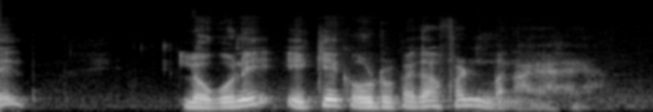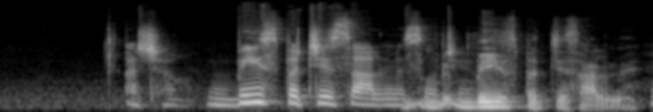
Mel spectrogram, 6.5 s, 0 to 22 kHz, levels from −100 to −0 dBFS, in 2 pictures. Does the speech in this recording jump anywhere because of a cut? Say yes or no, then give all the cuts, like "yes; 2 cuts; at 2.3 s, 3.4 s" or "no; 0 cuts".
no; 0 cuts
